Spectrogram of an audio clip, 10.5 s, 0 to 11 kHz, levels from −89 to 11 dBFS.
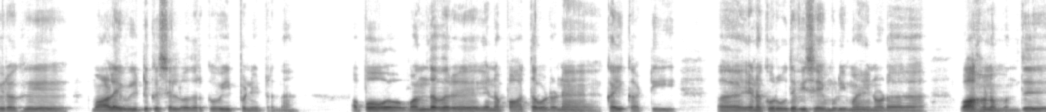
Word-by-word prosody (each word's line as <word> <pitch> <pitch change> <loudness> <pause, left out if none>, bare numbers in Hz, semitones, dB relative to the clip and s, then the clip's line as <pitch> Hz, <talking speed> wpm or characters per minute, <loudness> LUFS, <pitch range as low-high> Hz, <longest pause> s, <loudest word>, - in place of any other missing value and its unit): பிறகு, 105 +7 -1 0.7
மாலை 115 +1 +5
வீட்டுக்கு 115 -1 -3
செல்வதற்கு 95 +1 -4
வெயிட் 100 0 -6
பண்ணிட்டுருந்தேன். 90 -4 -11 0.6
அப்போ 120 - +3 0.4
வந்தவரு 120 +1 +4 0.3
என்ன 100 0 -3
பாத்த 105 - -2
உடனே 115 +3 -3 0.4
கை 105 - +3
காட்டி, 100 +2 -11 0.6
அ - - -2 0.3
"எனக்கு 105 0 -2
ஒரு 95 - +1
உதவி 125 +1 +1
செய்ய 105 -1 +1
முடியுமா? 95 +8 -4
என்னோட 95 -2 -4 0.8
வாகனம் - - +6
வந்து 105 +3 -3
105 Hz, 125 wpm, -26 LUFS, 100-115 Hz, 0.8 s, வாகனம்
